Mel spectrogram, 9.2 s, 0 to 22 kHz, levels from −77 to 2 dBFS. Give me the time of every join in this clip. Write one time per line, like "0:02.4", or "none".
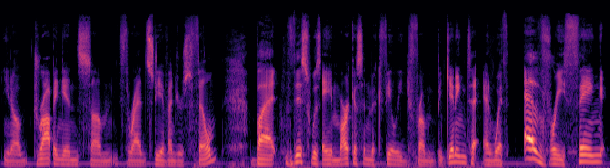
0:01.8
0:02.3
0:04.8
0:06.1
0:07.2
